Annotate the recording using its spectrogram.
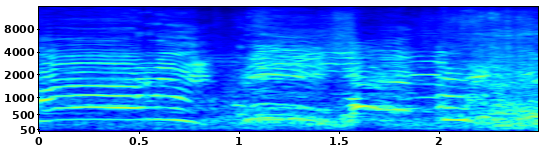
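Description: Protest chant: a single loud male voice, through a megaphone, calling out two long drawn-out slogan lines over the noise of the marching crowd.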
